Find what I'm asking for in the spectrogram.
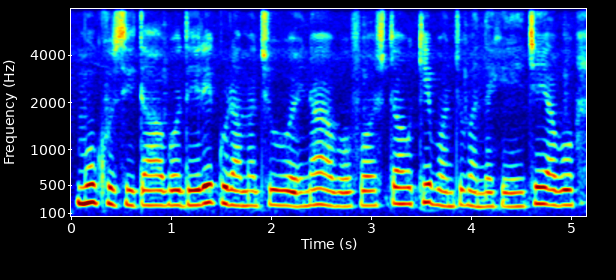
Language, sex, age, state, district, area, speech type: Nepali, female, 18-30, West Bengal, Kalimpong, rural, spontaneous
